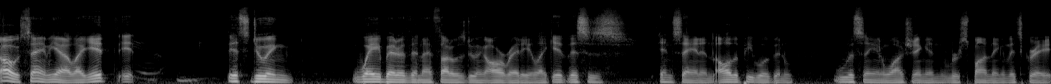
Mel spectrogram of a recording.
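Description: Recorded very cleanly against a silent background, a man with an American accent and an ordinary speaking voice talks at a moderate pace and fairly low pitch with ordinary pitch variation. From US Midwest, Cleveland, Ohio. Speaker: YouTube creator. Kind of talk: casual chat.

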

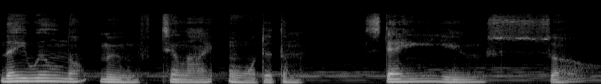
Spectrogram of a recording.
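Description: Using a put-on character voice at medium pitch, a man speaks at a very slow pace while clear music plays behind him along with hissing. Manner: hissing, commanding.

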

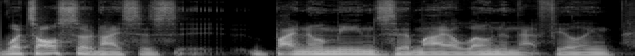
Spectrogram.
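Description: An ordinary speaking voice with an American accent and fairly even intonation comes through in a very clean recording with a silent background. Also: man. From San Antonio, Texas. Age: 20s. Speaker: podcast co-host. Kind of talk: casual chat.

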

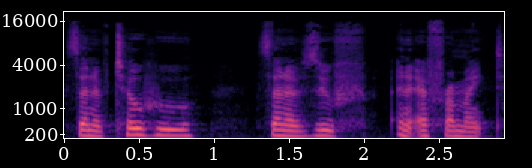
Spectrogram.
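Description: A woman speaks in an ordinary speaking voice, fairly low in pitch with fairly even intonation. The recording is very clean, with a silent background. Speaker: scripture reader. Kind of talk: reading aloud.

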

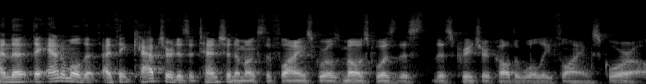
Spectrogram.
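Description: With an American accent, a man talks at a fairly quick pace with hardly any pauses. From US Midwest, Minnesota. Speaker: museum scientist, zoologist. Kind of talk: interview. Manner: halting, many fillers.

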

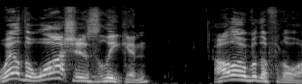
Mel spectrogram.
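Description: In a put-on character voice with a Brooklyn accent, a man sounds gruff and raspy, talking at a fairly slow pace with very wide pitch swings on a very clean recording with a silent background. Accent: rough Brooklyn. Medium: actual play. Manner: blunt, rambling.

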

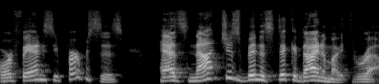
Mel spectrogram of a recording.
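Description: A man with an American accent projects a raised voice with a bright, sharp tone and very wide pitch swings, speaking at a moderate pace against a quiet background. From Iowa, US Midwest. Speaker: fantasy football podcast host. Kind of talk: casual chat about fantasy football.

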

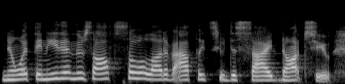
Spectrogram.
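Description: A woman with a Canadian accent and an unremarkable speaking voice talks at a moderate pace, her fairly high pitch showing ordinary variation. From Canada, Halifax, Nova Scotia. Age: 40s. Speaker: sports journalist and activist. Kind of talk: interview conversation.

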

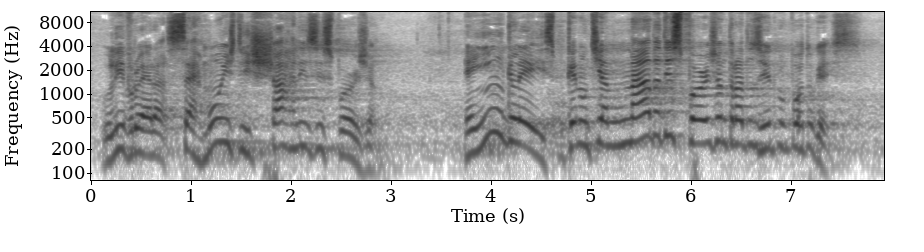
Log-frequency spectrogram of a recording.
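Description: Noticeable background noise and audible room echo surround the speaker. A man with high pitch talks at a fairly slow pace with lively intonation. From Brazil, Recife, Pernambuco. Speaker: pastor. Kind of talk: lecture. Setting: church.

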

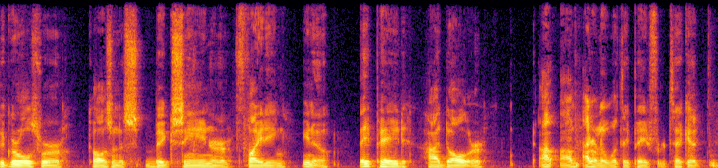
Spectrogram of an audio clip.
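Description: Fairly low in pitch, a man with an unremarkable speaking voice at a moderate pace, on a very clean recording with a silent background. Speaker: violinist and strings player. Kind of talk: casual chat.

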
